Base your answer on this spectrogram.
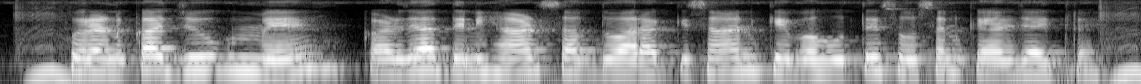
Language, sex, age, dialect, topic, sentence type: Magahi, male, 18-24, Western, agriculture, statement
